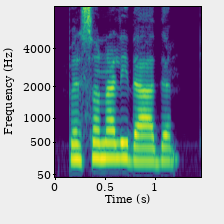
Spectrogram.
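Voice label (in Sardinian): "personalidade", Sardinian, female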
